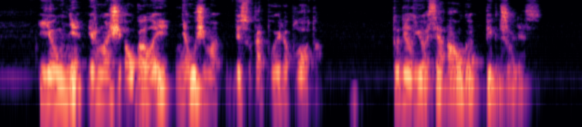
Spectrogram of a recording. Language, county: Lithuanian, Vilnius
